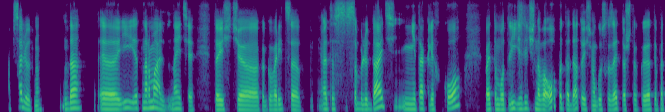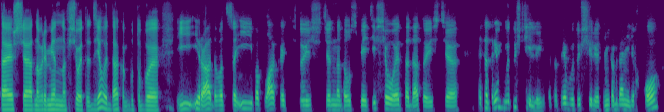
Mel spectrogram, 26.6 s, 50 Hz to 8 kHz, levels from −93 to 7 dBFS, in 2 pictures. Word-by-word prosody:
Абсолютно, 130 -10 -2 0.4
да, 160 +3 +4 0.3
э, 135 0 +6
и 165 +5 -1
это 160 0 -2
нормально, 160 -6 +3
знаете, 140 -4 -2 0.4
то 125 - +5
есть, 125 0 +2
э, 120 -2 +5
как 115 - -6
говорится, 125 -1 0 0.3
это 140 0 -1
с 135 - -5
соблюдать 140 +10 +2
не 135 -9 -1
так 145 -1 +1
легко. 150 - +1 0.5
Поэтому 135 0 +1
вот 130 0 -1
ли 145 +4 +1
из 140 -1 -2
личного 135 -3 +2
опыта, 160 -9 +2
да, 155 - +2
то 155 - -4
есть 130 -1 -1
могу 115 +2 -2
сказать 130 +3 0
то, 125 - 0
что 130 0 -6
когда 125 +1 +3
ты 130 +1 -6
пытаешься 130 -2 +4
одновременно 125 0 0
всё 130 0 -1
это 115 -2 -3
делать, 145 +3 0
да, 130 +2 +1
как 115 -3 -11
будто 120 0 -12
бы 115 -1 +3 0.3
и 140 +1 -2
и 150 - +5
радоваться, 125 -3 +1
и 155 +4 -6
поплакать. 140 -3 -2 0.3
То - - -5
есть, 120 0 -8
э, 125 - -1
надо 125 -1 -3
успеть 120 -1 -5
и - - -3
всё 150 -3 +1
это, 125 -2 0
да, 115 +2 +1
то - - -7
есть, 110 0 -6
э, 110 0 0 0.4
это 170 - -2
требует 175 -3 -6
усилий 110 - -9
это 120 - -17
требует 140 -3 -4
усилий, 125 -3 -6
это 115 - -11
никогда 125 +1 -3
не 125 -2 -4
легко. 125 - -1
130 Hz, 155 wpm, -25 LUFS, 120-145 Hz, 0.5 s, э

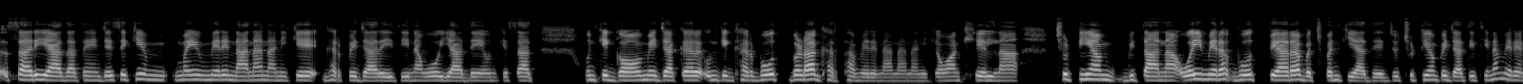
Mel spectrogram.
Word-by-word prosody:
सारी 225 -1 +4
याद 190 -3 +3
आते 190 +1 -3
हैं, 190 -1 -6
जैसे 205 +3 0
कि 245 +4 0
मैं 215 0 -2
मेरे 215 0 +1
नाना-नानी 195 -1 -2
के 200 -1 +4 0.2
घर 200 +1 -5
पे 195 - -1
जा 180 -1 -1
रही 175 0 -1
थी 180 +2 -5
ना, 180 - -4
वो 185 +2 -2
यादें 175 -1 -1
उनके 175 0 -9
साथ, 180 0 -2 0.6
उनके 210 0 +2
गाँव 195 0 +4
में 210 -1 +1
जाकर 200 +1 +3
उनके 200 0 -1
घर 195 +3 -4
बहुत 220 +4 +2
बड़ा 220 +2 +5
घर 210 -2 -7
था 185 - -3
मेरे 170 -1 -5
नाना-नानी 165 0 -10
का, 175 +3 -7
वहाँ 185 +1 -3
खेलना, 180 -3 -1 0.4
छुट्टियाँ 235 -1 +3 0.2
बिताना, 190 -2 +1
वही 225 +5 +6
मेरा 235 0 +4
बहुत 220 +3 +1
प्यारा 215 +1 +6
बचपन 200 +1 -2
की 185 - -2
याद 160 -2 -1
है, 165 - 0
जो 185 +4 -8
छुट्टियों 215 +3 -3
पे 205 0 0
जाती 180 +2 -2
थी - - -4
ना 245 +4 -3
मेरे 220 -7 -3
195 Hz, 205 wpm, -25 LUFS, 180-215 Hz, 0.6 s, वही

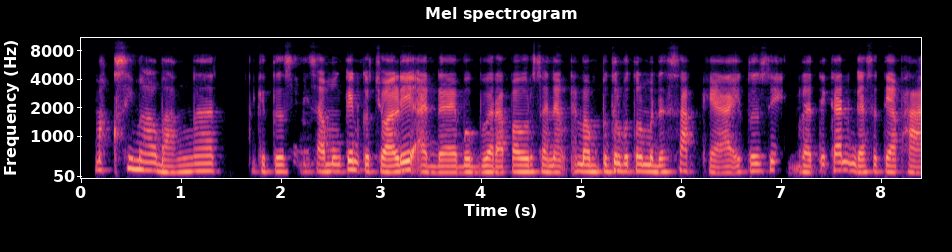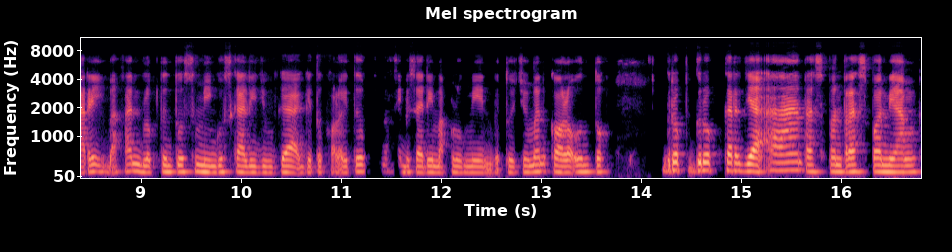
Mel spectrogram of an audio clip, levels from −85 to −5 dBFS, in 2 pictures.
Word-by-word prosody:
Maksimal 200 -2 0
banget 165 +4 -1 0.3
gitu. 165 -1 -4
Sebisa 160 0 -4
mungkin 170 +4 +1
kecuali 165 +3 +4
ada 145 -1 +1
beberapa 150 0 0
urusan 155 0 +1
yang 150 -1 -1
emang 160 -2 0
betul-betul 170 0 0
mendesak 160 +3 -1
ya. 140 -2 0
Itu 175 +3 -2
sih 195 +3 -4 0.2
berarti 150 +1 -3
kan 195 0 +3
enggak 150 +1 0
setiap 155 -2 -1
hari, 150 +2 0
bahkan 160 +2 -2
belum 150 0 -2
tentu 155 0 0
seminggu 155 -2 0
sekali 150 -2 0
juga, 140 0 -1
gitu. 140 -1 -5
Kalo - - -4
itu 145 +3 -4
aku - - -40
masih 155 0 -14
bisa 145 0 -1
dimaklumin 145 0 -3
gitu. - - -7 0.2
Cuman 165 +2 0
kalo 145 -1 +2
untuk 155 0 -2 0.4
grup-grup 190 0 0
kerjaan, 185 +2 +4
respon-respon 160 0 +1
yang 150 0 +4
160 Hz, 150 wpm, -24 LUFS, 150-170 Hz, 0.4 s, kecuali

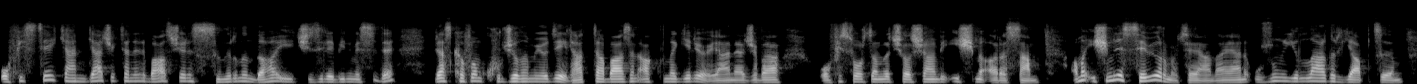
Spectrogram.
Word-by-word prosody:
ofisteyken 150 - -2
gerçekten 160 +1 -2
hani 150 -2 -7
bazı 130 - +1
şeylerin 150 -1 -3
sınırının 130 +2 -3
daha 130 +7 +1
iyi 125 -3 -4
çizilebilmesi 120 0 -3
de - - -1 0.4
biraz 150 0 +4
kafamı 150 0 0
kurcalamıyor 135 -1 0
değil. 140 - +3
Hatta 125 +5 +1
bazen 125 +3 +5
aklıma 130 +1 -2
geliyor, 135 +2 -1
yani, 95 +2 -2
acaba 105 +2 +1 0.4
ofis 100 +8 -3
ortamında 125 -1 0
çalışan 120 0 +2
bir 120 - -6
iş 140 -3 +4
mi 120 - +1
arasam 95 0 0 0.3
ama 200 - +2
işimi 170 +6 +5
de 210 - +6
seviyorum 180 - +3
öte 90 +3 -5
yandan 90 +1 -2
yani, 105 +2 -1
uzun 140 +9 -7
yıllardır 145 -2 0
yaptığım, 105 -1 0
130 Hz, 155 wpm, -24 LUFS, 110-145 Hz, 0.4 s, de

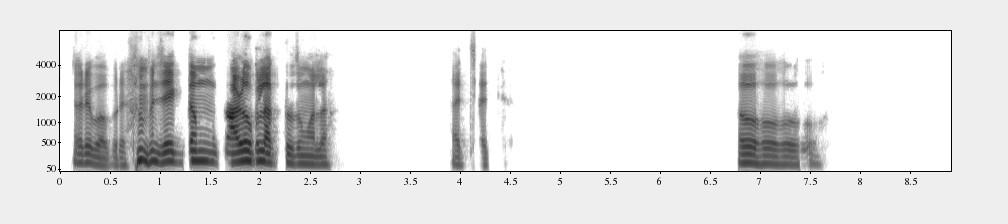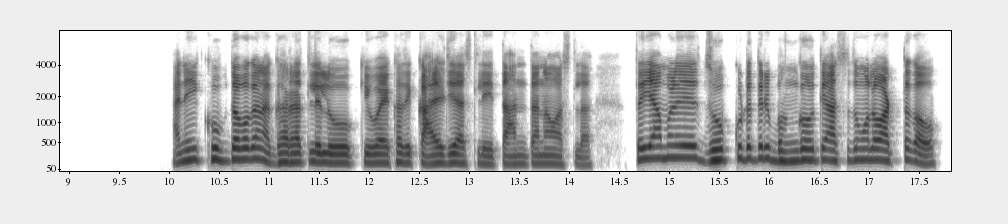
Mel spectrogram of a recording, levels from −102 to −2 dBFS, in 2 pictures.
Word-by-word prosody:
अरे 140 0 -3
बापरे! 110 -2 -9
म्हणजे 160 -3 +2
एकदम 165 +1 +1
काळोख 160 +3 +8
लागतो 140 -4 +4
तुम्हाला. 125 -2 -5 1.2
अच्छा, - - -14
अच्छा. - - -25 2.3
हो, 140 - -2
हो, 125 -1 -6
हो, 115 -1 -9
हो. 120 - -21 2.5
आणि 175 +6 -1
खूपदा 195 -1 +1
बघा 195 +1 +2
ना 185 - +2
घरातले 150 +1 0
लोक 140 -1 -1
किंवा 140 0 0
एखादी 140 +1 -2
काळजी 135 +3 +2
असली 130 -2 -2
ताण 125 0 -2
तणाव 125 -1 -2
असला, 110 -1 -10 0.5
तर 190 - +3
यामुळे 215 +1 +2
झोप 175 +2 -1
कुठेतरी 210 0 -1
भंग 165 +1 -3
होते 185 0 0
असं 175 0 0
तुम्हाला 185 0 -1
वाटतं 175 +1 +1
का - - 0
हो? 130 +1 -3
150 Hz, 125 wpm, -25 LUFS, 130-180 Hz, 2.5 s, काळोख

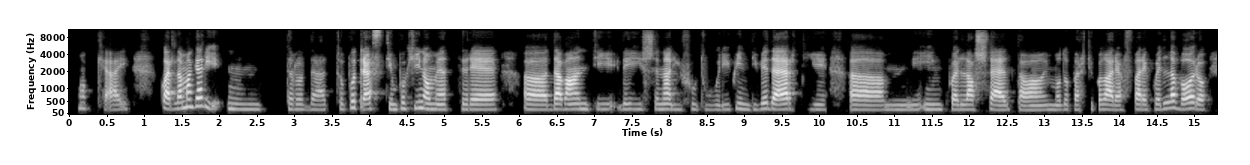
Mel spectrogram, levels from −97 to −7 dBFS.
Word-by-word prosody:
Okay. 225 -3 -6 0.4
Guarda, 215 +2 +4
magari, 295 +3 +1
mhmm, 200 -2 -14 0.3
te 205 - -12
l'ho 200 0 -11
detto, 185 +1 -12
potresti 215 -4 +3
un 195 - -10
pochino 225 +1 -2
mettere, 195 -1 -2 0.3
uhm, 190 -1 +2
davanti 205 0 +2
degli 205 -1 -12
scenari 205 -3 -3
futuri, 190 -1 -17
quindi 195 -4 -12
vederti, 205 -2 +3 0.3
uhm, 185 0 -2
in 195 +1 -14
quella 190 0 -2
scelta, 175 -1 -1
in 185 - -17
modo 180 +1 -12
particolare, 190 0 -2
a 180 - -4
fare 190 0 -3
quel 205 +2 -9
lavoro, 230 -5 +1
195 Hz, 115 wpm, -21 LUFS, 185-210 Hz, 0.4 s, Guarda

